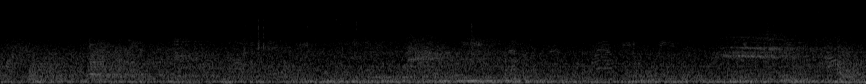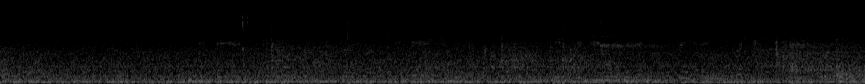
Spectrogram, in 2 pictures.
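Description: A man speaks slowly and steadily in a large echoing hall.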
